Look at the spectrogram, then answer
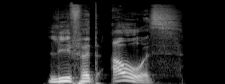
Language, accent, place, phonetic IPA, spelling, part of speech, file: German, Germany, Berlin, [ˌliːfət ˈaʊ̯s], liefet aus, verb, De-liefet aus.ogg
- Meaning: second-person plural subjunctive II of auslaufen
